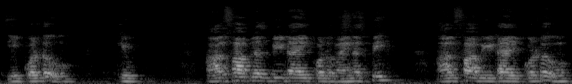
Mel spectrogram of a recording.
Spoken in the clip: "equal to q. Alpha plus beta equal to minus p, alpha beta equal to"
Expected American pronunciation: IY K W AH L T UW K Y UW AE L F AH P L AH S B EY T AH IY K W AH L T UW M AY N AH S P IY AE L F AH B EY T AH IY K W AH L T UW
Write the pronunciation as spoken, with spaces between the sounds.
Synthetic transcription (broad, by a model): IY K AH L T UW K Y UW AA L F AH P L AH S B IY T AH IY K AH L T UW M AY N AH S P IY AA L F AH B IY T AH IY K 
